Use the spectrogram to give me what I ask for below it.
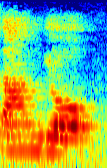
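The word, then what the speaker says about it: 残業: 発音は残業。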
